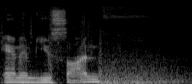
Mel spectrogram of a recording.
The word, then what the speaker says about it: Animus: So, the correct way to say it if you're going by the original intention behind the words is animus.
